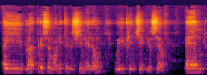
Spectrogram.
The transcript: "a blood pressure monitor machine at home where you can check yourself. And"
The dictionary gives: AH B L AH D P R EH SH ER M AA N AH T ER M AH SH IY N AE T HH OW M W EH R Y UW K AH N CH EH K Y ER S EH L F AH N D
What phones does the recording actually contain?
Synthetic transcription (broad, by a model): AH B L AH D P R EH S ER M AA N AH T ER M AH SH IY N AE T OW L W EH Y UW K AH N CH EH K Y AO S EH L F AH N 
